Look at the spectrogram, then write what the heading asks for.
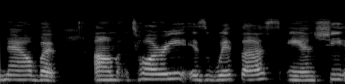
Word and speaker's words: Taurie: make certain that I pronounced it correctly. So please correct me if I did not. No, you said perfectly, Tori. Tori is Taurie, perfect.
